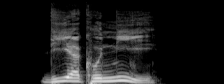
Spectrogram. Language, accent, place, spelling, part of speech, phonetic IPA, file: German, Germany, Berlin, Diakonie, noun, [diakoˈniː], De-Diakonie.ogg
- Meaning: (professional) social work (social welfare work) provided by churches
